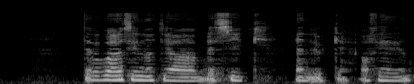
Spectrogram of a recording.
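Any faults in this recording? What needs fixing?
Throughout the speech, s sounds come out gritty and metallic, with nothing above 11.4 kHz. This is likely HE-AAC compression, which rebuilds treble by copying lower bands upward. The heavy damage fits a bitrate around 12 kbps. A spectrogram shows smeared, repeated upper-band copies cut off flat at 11.4 kHz. Encode at a higher bitrate, or use plain AAC, so the treble is coded rather than reconstructed.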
